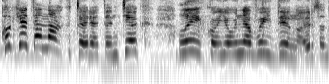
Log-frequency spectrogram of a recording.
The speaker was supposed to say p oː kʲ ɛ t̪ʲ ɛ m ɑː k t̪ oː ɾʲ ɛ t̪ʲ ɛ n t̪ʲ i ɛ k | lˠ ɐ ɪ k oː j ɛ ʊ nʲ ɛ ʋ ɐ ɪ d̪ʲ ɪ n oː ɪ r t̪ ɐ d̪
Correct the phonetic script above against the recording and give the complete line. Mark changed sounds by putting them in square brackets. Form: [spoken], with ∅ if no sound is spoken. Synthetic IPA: [k] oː kʲ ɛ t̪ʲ ɛ [n] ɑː k t̪ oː ɾʲ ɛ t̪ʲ ɛ n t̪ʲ i ɛ k | lˠ ɐ ɪ k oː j ɛ ʊ nʲ ɛ ʋ ɐ ɪ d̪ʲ ɪ n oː ɪ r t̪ ɐ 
